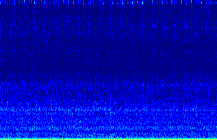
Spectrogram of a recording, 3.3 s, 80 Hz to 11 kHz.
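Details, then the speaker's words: Audi TT Mk1 idling during service with fresh oil, oil filter and air filter, run briefly to circulate oil: smooth, even low-hum idle with no knocks, ticks or misses, "like a Swiss watch"; normal healthy idle. "Swiss watch. >> Sounds good, doesn't it, Dave?"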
